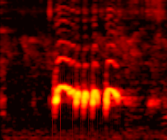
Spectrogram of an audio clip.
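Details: Zebra dove song offered as a lure and master call for training other birds: one short burst of five or six quick, low, mellow cooing notes rolling together into a stuttering trill, over a quiet background.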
